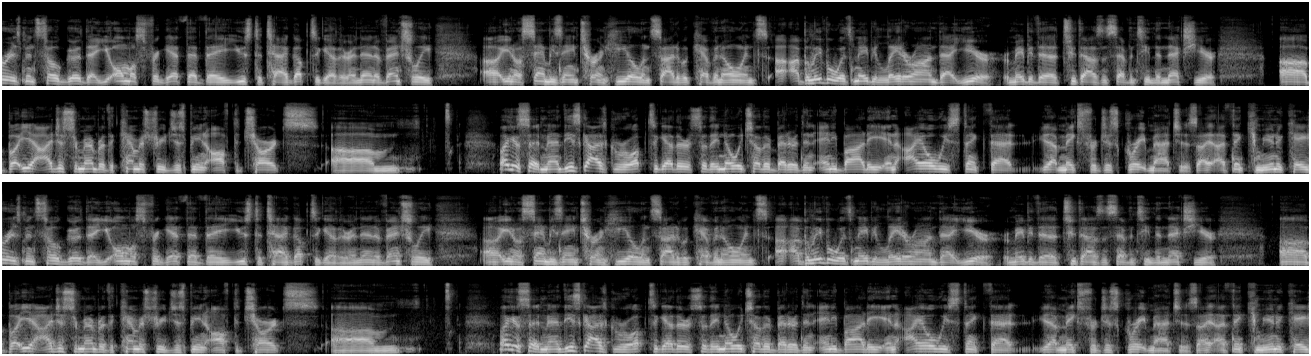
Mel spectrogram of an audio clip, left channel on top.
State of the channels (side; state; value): both; normal; correlation 0.52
